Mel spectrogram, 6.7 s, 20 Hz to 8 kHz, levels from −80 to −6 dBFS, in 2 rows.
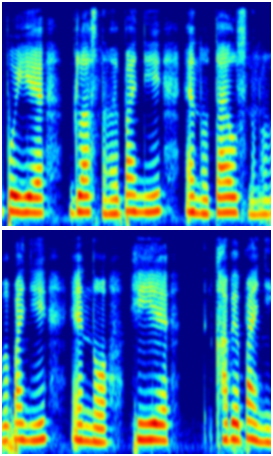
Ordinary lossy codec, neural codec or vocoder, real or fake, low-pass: none; none; real; 7.2 kHz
